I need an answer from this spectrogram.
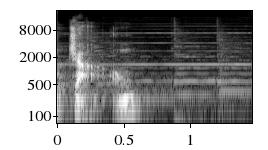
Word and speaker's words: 长: 这时他读作长，比如长者、长兄、长子。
